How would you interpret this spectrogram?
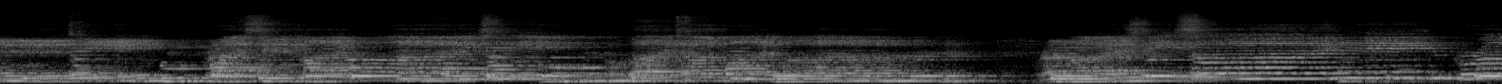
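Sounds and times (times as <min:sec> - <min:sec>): slow hymn singing: 0:00.0 - 0:15.0.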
